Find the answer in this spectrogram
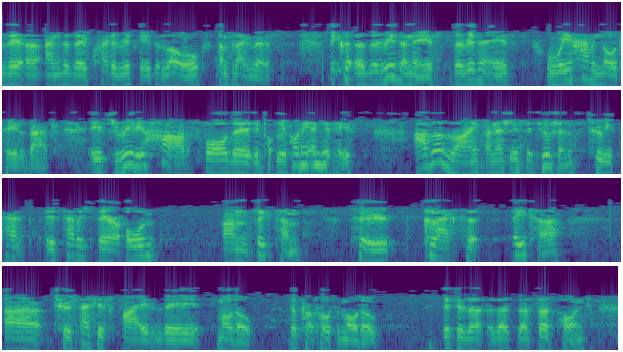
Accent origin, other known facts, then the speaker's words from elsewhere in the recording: China; English is a second language; We are from China.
